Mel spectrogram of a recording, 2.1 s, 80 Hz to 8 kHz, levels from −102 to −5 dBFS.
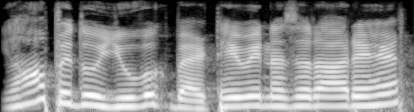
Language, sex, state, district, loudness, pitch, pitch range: Hindi, male, Jharkhand, Ranchi, -12 LUFS, 195 Hz, 190-220 Hz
